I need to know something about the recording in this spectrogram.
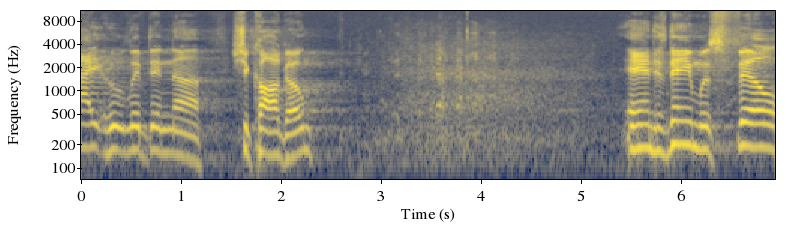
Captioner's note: laughter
